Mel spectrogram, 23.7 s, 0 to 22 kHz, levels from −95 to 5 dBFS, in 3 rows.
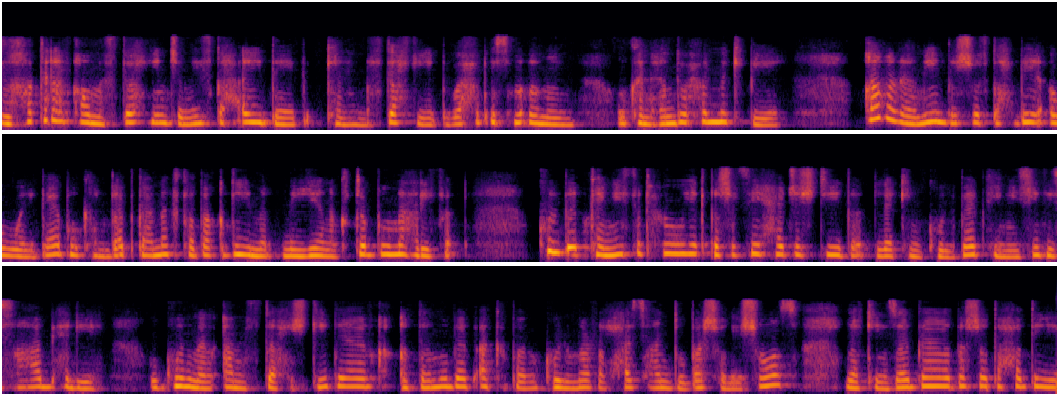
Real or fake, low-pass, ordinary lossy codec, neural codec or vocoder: fake; 7.2 kHz; Opus, 64 kbps; codec, 16 kHz, 1.1 kbps, Voila-Tokenizer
